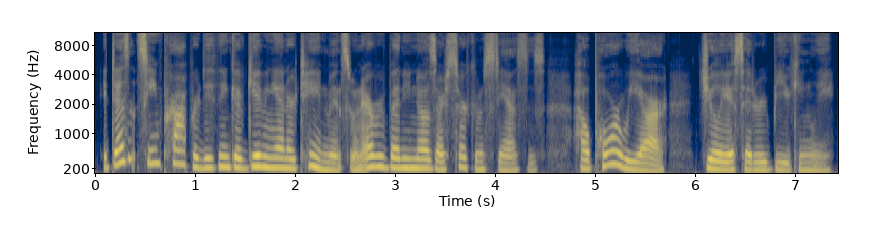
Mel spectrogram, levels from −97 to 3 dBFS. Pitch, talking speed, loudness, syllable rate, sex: 215 Hz, 160 wpm, -18 LUFS, 5.8 syllables/s, female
